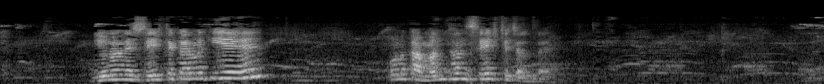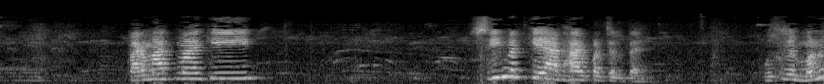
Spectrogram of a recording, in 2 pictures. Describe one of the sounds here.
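An elderly man speaks calmly and close by, in bursts with pauses.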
